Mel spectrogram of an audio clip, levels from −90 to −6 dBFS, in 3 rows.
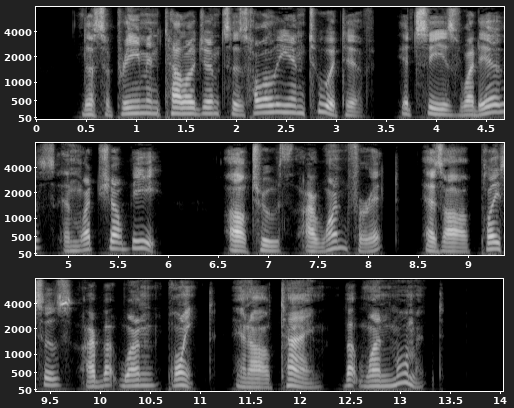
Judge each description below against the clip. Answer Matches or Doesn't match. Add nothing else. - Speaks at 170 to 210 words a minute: Doesn't match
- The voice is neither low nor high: Matches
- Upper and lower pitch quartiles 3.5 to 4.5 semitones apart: Doesn't match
